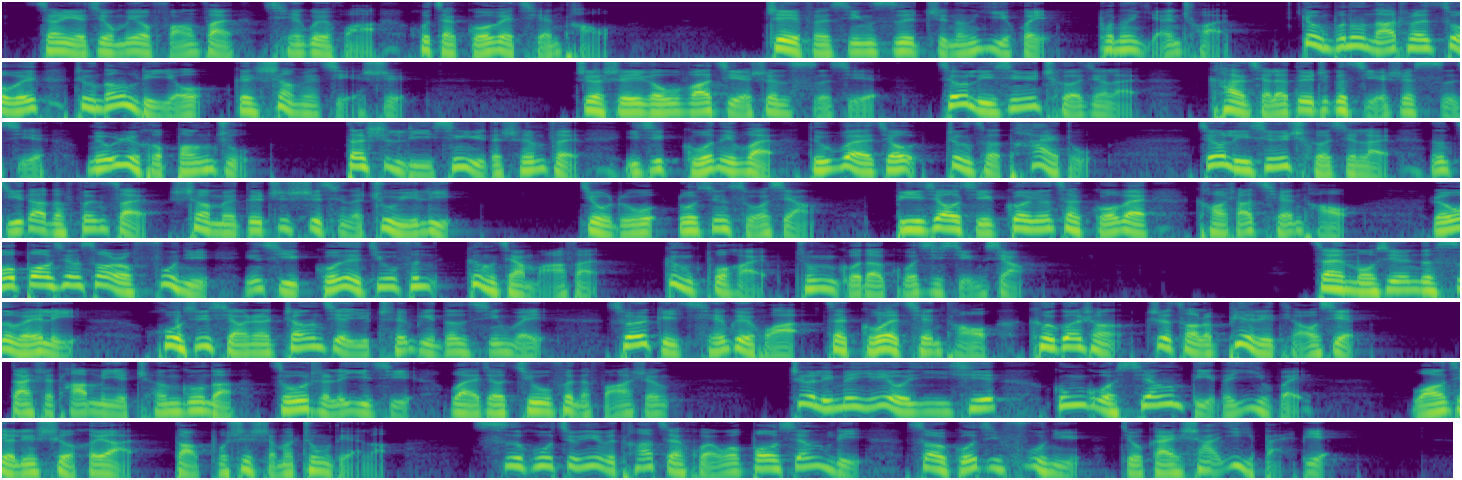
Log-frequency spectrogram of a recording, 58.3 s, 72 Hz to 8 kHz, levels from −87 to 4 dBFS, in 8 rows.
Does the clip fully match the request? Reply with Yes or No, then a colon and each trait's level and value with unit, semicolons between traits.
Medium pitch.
No: low, 125 Hz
